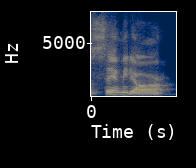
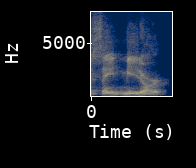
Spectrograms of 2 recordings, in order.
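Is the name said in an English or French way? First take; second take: French; English. First: The name is run together quickly with French sounds. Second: The name is said slowly with English sounds.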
